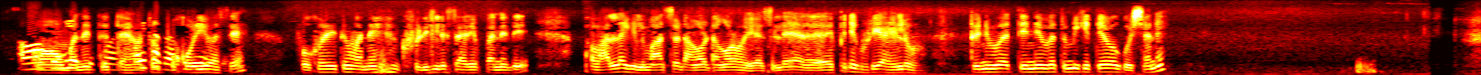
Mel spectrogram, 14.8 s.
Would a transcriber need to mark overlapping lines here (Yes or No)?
Yes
